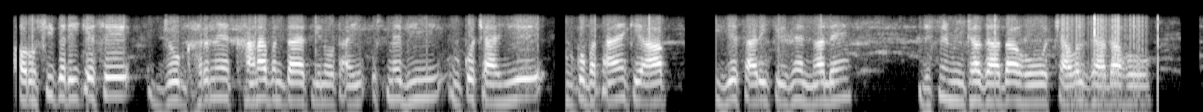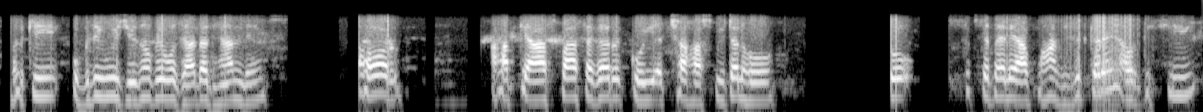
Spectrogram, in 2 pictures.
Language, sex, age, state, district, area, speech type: Urdu, female, 30-45, Delhi, South Delhi, rural, conversation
